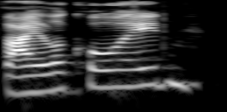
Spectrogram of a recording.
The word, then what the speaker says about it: thylakoid: structure is called a thylakoid it's pronounced by as in like your thigh of your leg lacoya and it's actually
